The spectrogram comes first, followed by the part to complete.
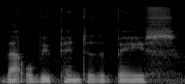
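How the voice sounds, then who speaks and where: Relaxed, rambling man with a flat voice. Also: lowish voice, unhurried, slight background noise. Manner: rambling, relaxed, many fillers and restarts. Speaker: miniature painter. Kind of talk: casual hobby tutorial.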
